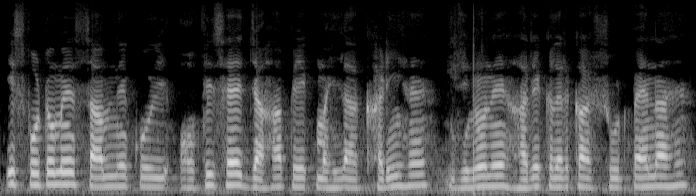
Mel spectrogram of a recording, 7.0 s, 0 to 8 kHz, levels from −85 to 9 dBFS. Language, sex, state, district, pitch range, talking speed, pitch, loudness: Hindi, male, Uttar Pradesh, Lucknow, 140-165 Hz, 170 wpm, 150 Hz, -15 LUFS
